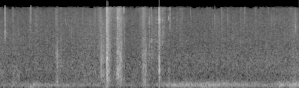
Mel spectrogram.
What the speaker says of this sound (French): J'ai l'impression qu'il se prépare un bel orage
